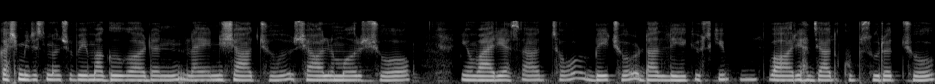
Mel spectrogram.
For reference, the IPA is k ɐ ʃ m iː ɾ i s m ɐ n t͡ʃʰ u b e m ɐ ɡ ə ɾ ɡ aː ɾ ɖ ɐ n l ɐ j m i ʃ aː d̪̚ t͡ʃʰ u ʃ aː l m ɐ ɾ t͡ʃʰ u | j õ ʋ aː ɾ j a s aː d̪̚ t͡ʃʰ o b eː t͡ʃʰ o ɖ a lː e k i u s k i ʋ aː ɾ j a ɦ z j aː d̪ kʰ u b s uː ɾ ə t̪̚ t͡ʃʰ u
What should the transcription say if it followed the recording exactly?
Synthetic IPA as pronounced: k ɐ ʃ m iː ɾ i s m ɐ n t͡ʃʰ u b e m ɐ ɡ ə l ɡ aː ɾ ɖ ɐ n l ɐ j n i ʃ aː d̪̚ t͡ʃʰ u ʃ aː l m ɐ ɾ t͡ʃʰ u | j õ ʋ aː ɾ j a s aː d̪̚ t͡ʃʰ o b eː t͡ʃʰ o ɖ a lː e k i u s k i ʋ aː ɾ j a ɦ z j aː d̪ kʰ u b s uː ɾ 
